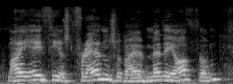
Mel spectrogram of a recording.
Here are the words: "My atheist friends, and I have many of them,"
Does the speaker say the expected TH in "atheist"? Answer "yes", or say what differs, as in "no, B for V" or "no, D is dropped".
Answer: yes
